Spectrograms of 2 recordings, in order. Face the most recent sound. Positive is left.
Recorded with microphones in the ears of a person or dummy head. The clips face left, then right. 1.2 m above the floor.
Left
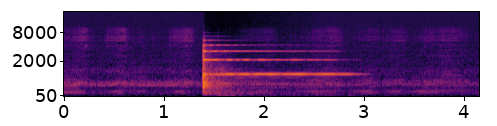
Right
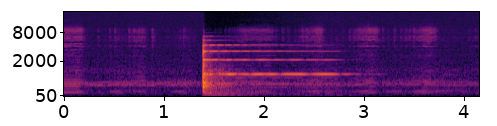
turn(degrees=-5)  # may be behind; listen again after turning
